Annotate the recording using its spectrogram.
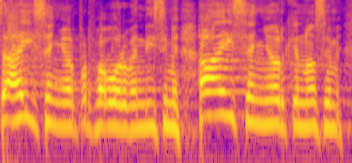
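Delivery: high-pitched mock pleading; plaintive wailing prayer. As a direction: whine each "Ay" as a put-on lament. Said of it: "los que oran solamente con ayes". (ayes lastimeros de imitación)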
